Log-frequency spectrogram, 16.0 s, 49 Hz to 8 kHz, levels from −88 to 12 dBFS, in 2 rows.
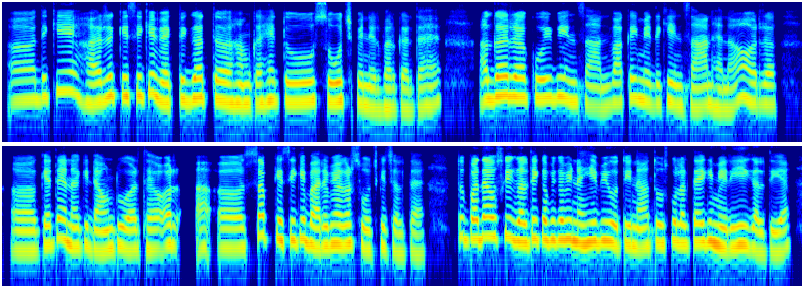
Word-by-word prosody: अ, 225 Hz, +2 st, -5 dB
देखिए 310 Hz, +7 st, -3 dB
हर 210 Hz, +5 st, +1 dB
किसी 265 Hz, 0 st, 0 dB
के 290 Hz, +2 st, -1 dB
व्यक्तिगत 235 Hz, +2 st, +1 dB, 0.2 s
हम 200 Hz, 0 st, +1 dB
कहें 210 Hz, +3 st, -2 dB
तो 215 Hz, 0 st, -2 dB, 0.2 s
सोच 215 Hz, 0 st, +1 dB
पे 205 Hz, -, -2 dB
निर्भर 175 Hz, -2 st, -3 dB
करता 175 Hz, 0 st, -7 dB
है। 185 Hz, +3 st, -6 dB, 0.5 s
अगर 260 Hz, +1 st, +5 dB
कोई 245 Hz, 0 st, +1 dB
भी 255 Hz, +1 st, 0 dB
इंसान 195 Hz, -6 st, -5 dB
वाक़ई 210 Hz, +4 st, -3 dB
में 225 Hz, -3 st, -2 dB
देखिए 200 Hz, +2 st, -3 dB
इंसान 185 Hz, -1 st, -4 dB
है 175 Hz, -2 st, -5 dB
ना 175 Hz, +9 st, -5 dB
और 205 Hz, -3 st, -3 dB
अ, 195 Hz, -1 st, -1 dB, 0.7 s
कहते 225 Hz, +5 st, +1 dB
हैं 270 Hz, -, +2 dB
ना 210 Hz, -3 st, +2 dB
कि 220 Hz, +1 st, -3 dB
डाउन 185 Hz, -1 st, 0 dB
टू 215 Hz, +1 st, +1 dB
अर्थ 190 Hz, +2 st, -4 dB
है 190 Hz, -, 0 dB
और 220 Hz, +4 st, 0 dB, 0.2 s
अ -, -, -5 dB
अ, 200 Hz, 0 st, -2 dB
सब 315 Hz, +9 st, 0 dB
किसी 265 Hz, -1 st, +2 dB
के 275 Hz, -, +1 dB
बारे 215 Hz, -3 st, +2 dB
में 230 Hz, -, +2 dB
अगर 225 Hz, +1 st, +2 dB
सोच 200 Hz, -6 st, -3 dB
के 210 Hz, -, -2 dB
चलता 175 Hz, -2 st, -7 dB
है 160 Hz, 0 st, -9 dB, 0.3 s
तो 295 Hz, -, -4 dB
पता 275 Hz, +2 st, +5 dB
है 300 Hz, -, +6 dB
उसकी 295 Hz, 0 st, -1 dB
ग़लती 255 Hz, +1 st, +4 dB
कभी-कभी 270 Hz, 0 st, +4 dB
नहीं 245 Hz, 0 st, +4 dB
भी 250 Hz, -, +1 dB
होती 225 Hz, -3 st, +2 dB
ना 205 Hz, -1 st, 0 dB
तो 230 Hz, +2 st, -2 dB
उसको 225 Hz, +3 st, -2 dB
लगता 230 Hz, +1 st, -1 dB
है 240 Hz, -, +3 dB
कि 250 Hz, -, +3 dB
मेरी 205 Hz, +1 st, +2 dB
ही 220 Hz, -, +3 dB
ग़लती 175 Hz, -3 st, -1 dB
है 180 Hz, +2 st, -1 dB
220 Hz, 245 wpm, -25 LUFS, 195-250 Hz, 0.7 s, है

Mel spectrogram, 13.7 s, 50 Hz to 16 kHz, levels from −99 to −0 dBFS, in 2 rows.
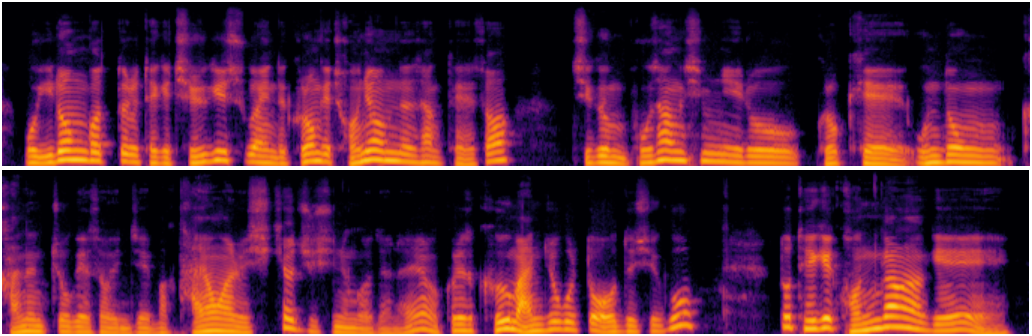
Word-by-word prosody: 뭐 140 Hz, 0 st, +2 dB
이런 200 Hz, +9 st, +5 dB
것들을 175 Hz, -4 st, 0 dB
되게 135 Hz, -2 st, -2 dB
즐길 160 Hz, +10 st, 0 dB
수가 160 Hz, -4 st, -2 dB
있는데 130 Hz, -2 st, -2 dB
그런 170 Hz, +3 st, +2 dB
게 160 Hz, -, 0 dB
전혀 155 Hz, +12 st, +3 dB
없는 180 Hz, -5 st, +2 dB
상태에서 140 Hz, -, -3 dB, 0.4 s
지금 135 Hz, -2 st, 0 dB
보상 185 Hz, -, +2 dB
심리로 140 Hz, -8 st, -1 dB
그렇게 120 Hz, -3 st, -1 dB
운동 145 Hz, 0 st, +1 dB
가는 120 Hz, +4 st, -2 dB
쪽에서 110 Hz, -3 st, -4 dB
이제 95 Hz, +1 st, -6 dB
막 95 Hz, -1 st, -10 dB
다양화를 125 Hz, -1 st, +1 dB
시켜 195 Hz, -, -3 dB
주시는 115 Hz, -, -6 dB
거잖아요. 90 Hz, -, -5 dB
그래서 140 Hz, 0 st, 0 dB
그 -, -, -2 dB
만족을 170 Hz, -1 st, +3 dB
또 -, -, +3 dB
얻으시고 125 Hz, -, -3 dB, 0.5 s
또 220 Hz, -1 st, +2 dB
되게 185 Hz, +1 st, +5 dB
건강하게 150 Hz, -, +2 dB
140 Hz, 340 characters per minute, -22 LUFS, 120-170 Hz, 0.5 s, 이런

